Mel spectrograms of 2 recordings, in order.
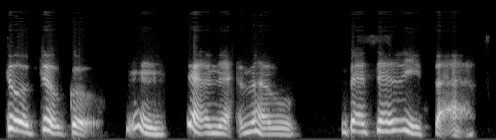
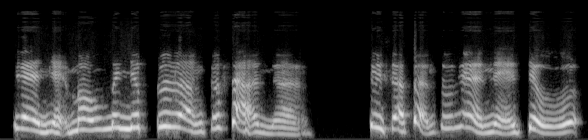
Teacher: suaranya digeterin kayak orang buyuten, kayak orang apa ya, bergetar gitu kan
